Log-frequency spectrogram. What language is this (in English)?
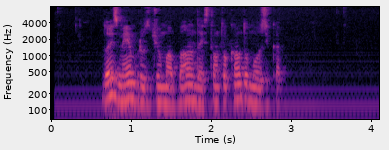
Portuguese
